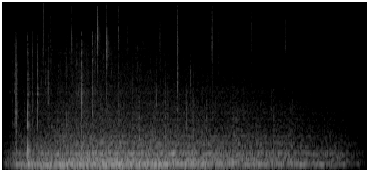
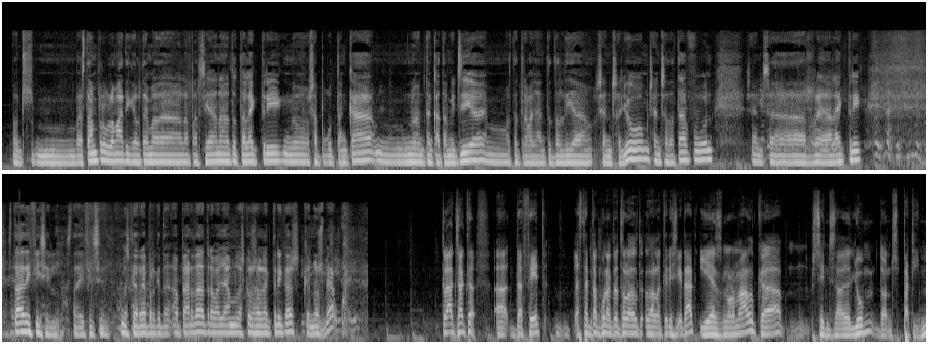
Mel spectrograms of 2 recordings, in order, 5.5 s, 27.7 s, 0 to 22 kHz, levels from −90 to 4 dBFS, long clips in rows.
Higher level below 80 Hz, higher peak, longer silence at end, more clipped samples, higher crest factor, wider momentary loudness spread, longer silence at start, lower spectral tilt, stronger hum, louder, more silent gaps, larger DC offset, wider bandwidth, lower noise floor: second, -56 dBFS vs -46 dBFS; second, -26 dBFS vs -10 dBFS; first, 0.3 s vs 0 s; neither; first, 20 dB vs 14 dB; first, 14 LU vs 9 LU; about the same, 0.05 s vs 0.15 s; about the same, -6.5 dB/octave vs -6.5 dB/octave; neither; second, -47 LUFS vs -24 LUFS; neither; neither; first, 18 kHz vs 13 kHz; first, -67 dBFS vs -48 dBFS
